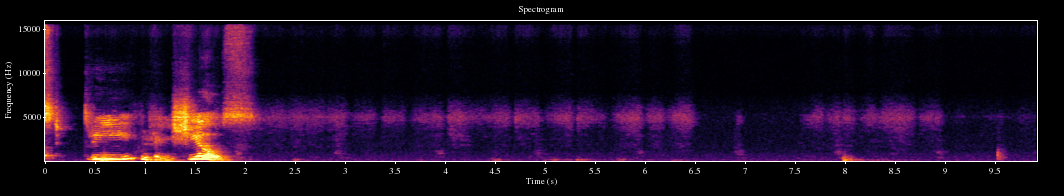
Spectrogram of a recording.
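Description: A cloth duster rubs and swishes softly across a chalkboard.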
